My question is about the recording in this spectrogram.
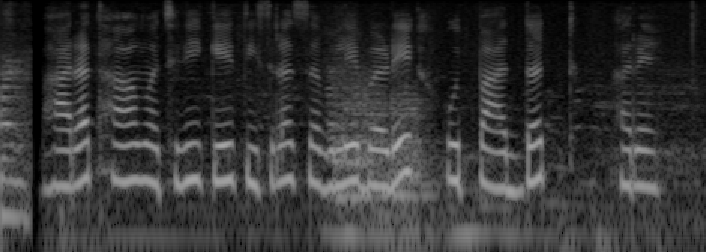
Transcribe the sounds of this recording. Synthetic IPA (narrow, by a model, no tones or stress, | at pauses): bʱaːɾət̪hãmɐt͡ʃʰliket̪iːsɾasəblebəɽeʊt̪̚paːd̪ət̪ | həɾẽː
